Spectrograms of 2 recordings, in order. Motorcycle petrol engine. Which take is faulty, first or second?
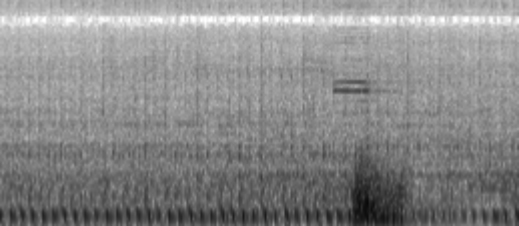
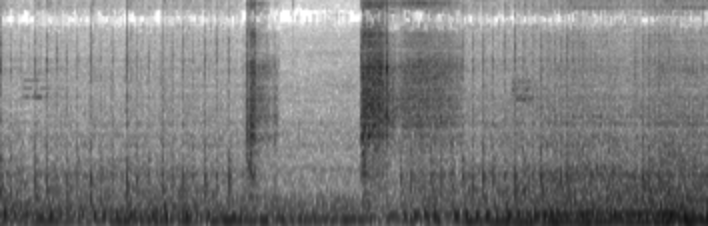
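second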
